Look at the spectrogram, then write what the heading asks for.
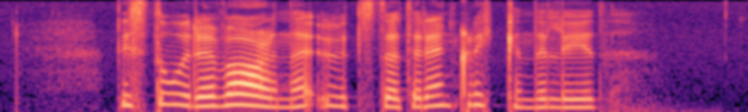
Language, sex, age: Norwegian, female, 29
